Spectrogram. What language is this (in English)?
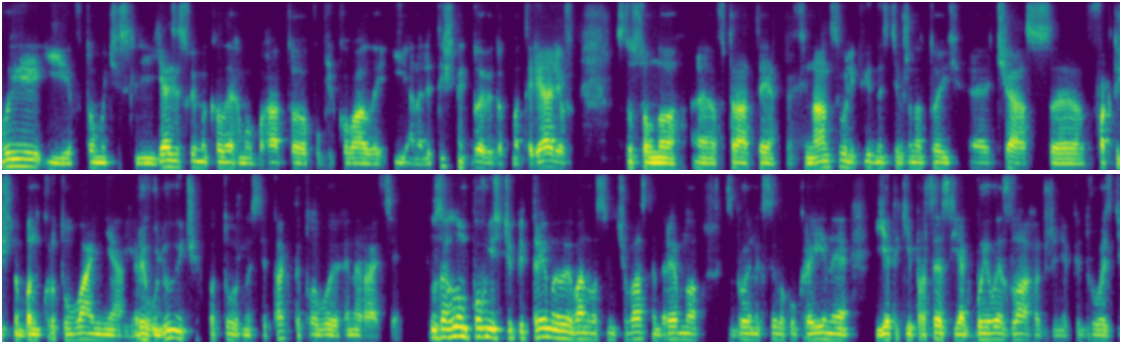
Ukrainian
